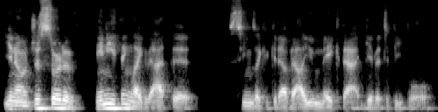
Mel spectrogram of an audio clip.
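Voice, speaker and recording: A man in an informal chat about music production, tentatively working through his ideas out loud. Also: deep voice, animated, normal speed. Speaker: composer for audio drama.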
